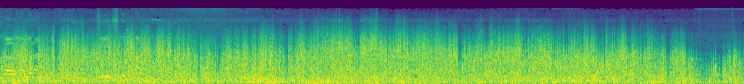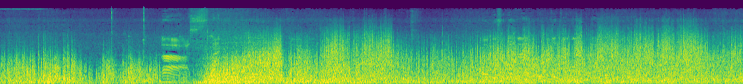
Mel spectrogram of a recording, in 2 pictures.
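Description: Wind rushes loudly past a moving motorbike.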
